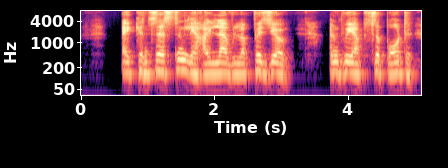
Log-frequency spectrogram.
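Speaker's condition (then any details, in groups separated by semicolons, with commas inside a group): Traumatic brain injury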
